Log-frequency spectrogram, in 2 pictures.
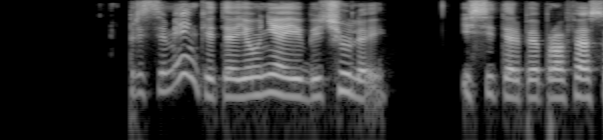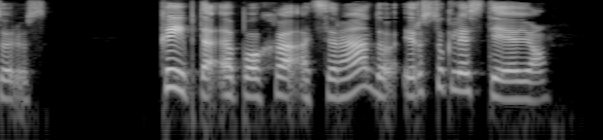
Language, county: Lithuanian, Panevėžys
